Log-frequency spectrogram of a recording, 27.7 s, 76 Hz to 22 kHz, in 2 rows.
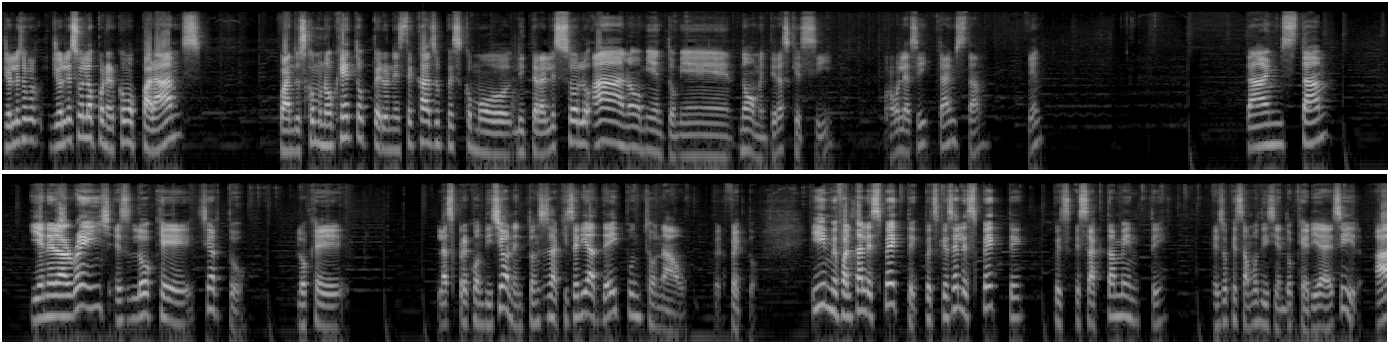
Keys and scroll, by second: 0.2 BackSpace, 2.1 BackSpace, 3.3 alt+shift+Left, 15.0 Return, 16.7 super+c, 17.9 space, 19.3-21.0 typing, 22.1 Return, 22.8 space, 24.0 Return, 25.5 space, 27.0-27.7 typing.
